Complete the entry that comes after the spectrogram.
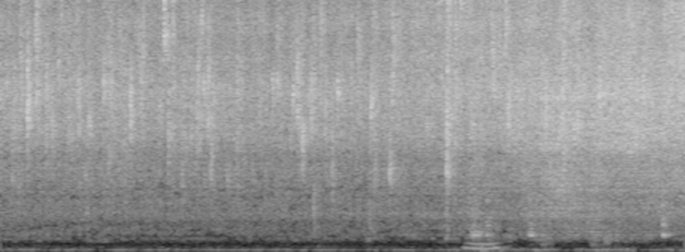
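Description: Food sizzling in a hot wok, a steady high hiss, with a spatula scraping and stirring through the pan more actively in the second half.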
